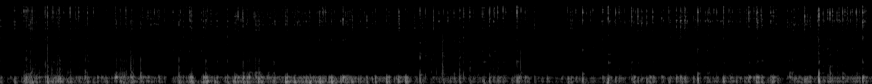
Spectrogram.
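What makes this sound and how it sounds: Long acrylic nails decorated with donut charms scratch a hollow woven metal mesh microphone grille. The result is a dense, continuous run of rapid, dry scraping and clicking, weighted heavily toward the low end with a muffled, rumbling texture and only faint bright edges.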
